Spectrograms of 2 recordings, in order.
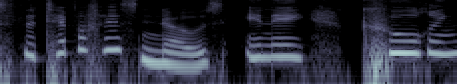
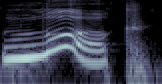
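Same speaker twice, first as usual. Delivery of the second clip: loud excited Pooh cry; 3 semitones higher, 12 dB louder than usual. A narrator's reading. Pooh calls Piglet's attention, loud and excited. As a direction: point and call it out. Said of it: "pointed excitedly".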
